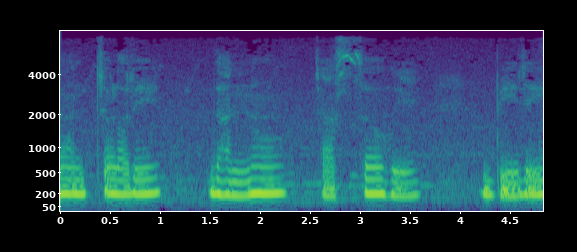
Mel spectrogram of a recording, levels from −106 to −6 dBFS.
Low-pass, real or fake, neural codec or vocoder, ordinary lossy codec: 7.2 kHz; real; none; MP3, 32 kbps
